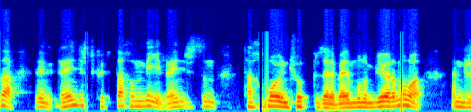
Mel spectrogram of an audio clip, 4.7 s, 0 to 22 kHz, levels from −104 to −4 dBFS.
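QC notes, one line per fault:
Throughout: sample clock jitter. The converter's clock wanders by roughly a microsecond or two, so each sample lands slightly off its proper instant. The error is largest where the waveform moves fastest. This gives a faint hiss or roughness riding on loud and bright speech, around 45 dB below it, that disappears in the pauses. On a spectrogram it shows as a thin broadband haze under voiced and sibilant segments, absent in gaps. It is invisible on the waveform.
0.85 s, 4.00–4.03 s and 2.58–2.68 s: unconcealed Bluetooth headset packet loss. Stretches of the headset's speech stream never arrived, and nothing filled them in. At 0.85 s there is a 15 ms hole, and at 4.00 s a 22.5 ms one. Both have abrupt edges. Around 2.6 s about 60 ms is lost in pieces across 90 ms, with the longest gap 37.5 ms, so the speech sounds chopped and crackly there. The gap lengths are multiples of 7.5 ms, which fits whole mSBC frames being dropped, while the rest of the mSBC link passes speech up to 8 kHz. 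On the waveform the losses are flat-line dropouts with sharp cliffs. On the spectrogram they are vertical blank slots.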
